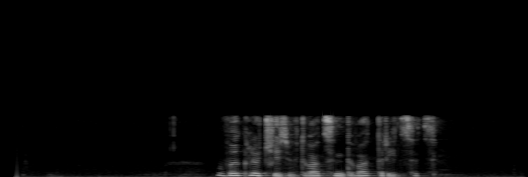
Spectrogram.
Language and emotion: Russian, neutral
